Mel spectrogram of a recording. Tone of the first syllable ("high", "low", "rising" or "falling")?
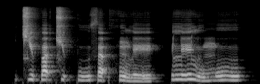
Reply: falling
